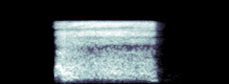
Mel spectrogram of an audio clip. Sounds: Sniff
